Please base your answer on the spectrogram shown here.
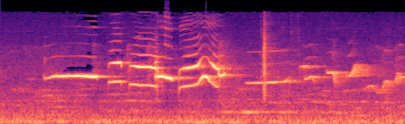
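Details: Singing white-rumped shama (murai batu) in full voice with mimicked phrases: a long level whistle, then looping and rising whistled notes, a sharp click, and softer falling slurs at the end.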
